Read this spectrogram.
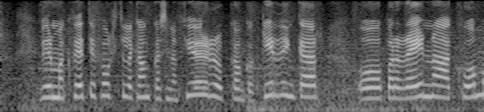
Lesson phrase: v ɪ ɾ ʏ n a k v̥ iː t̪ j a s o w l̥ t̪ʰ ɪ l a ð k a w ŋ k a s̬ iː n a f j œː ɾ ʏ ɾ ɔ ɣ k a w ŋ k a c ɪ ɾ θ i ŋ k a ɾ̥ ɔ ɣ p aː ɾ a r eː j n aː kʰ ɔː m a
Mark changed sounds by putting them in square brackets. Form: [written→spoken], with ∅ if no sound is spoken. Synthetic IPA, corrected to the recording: v ɪ ɾ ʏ [n→m] a [k→kʰ] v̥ [iː→ɛː] t̪ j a [s→f] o w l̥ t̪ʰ ɪ l a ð k a w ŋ k a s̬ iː n a f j œː ɾ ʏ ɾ ɔ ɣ k a w ŋ k a c ɪ ɾ [θ→ð] i ŋ k a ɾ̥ ɔ ɣ p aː ɾ a r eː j n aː kʰ ɔː m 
